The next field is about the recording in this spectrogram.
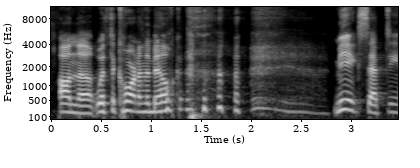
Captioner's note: laughs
